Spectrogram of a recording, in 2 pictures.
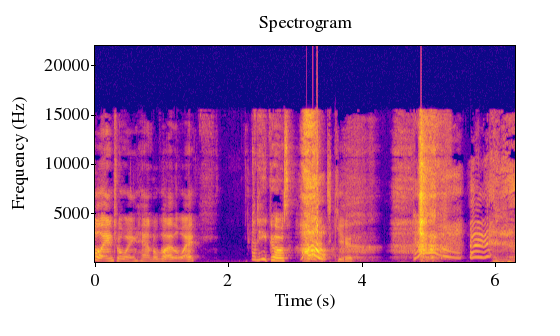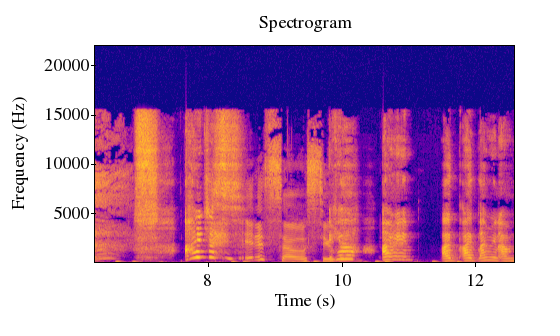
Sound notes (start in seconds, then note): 5.9 exaggerated gasp; 8.2 laughs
